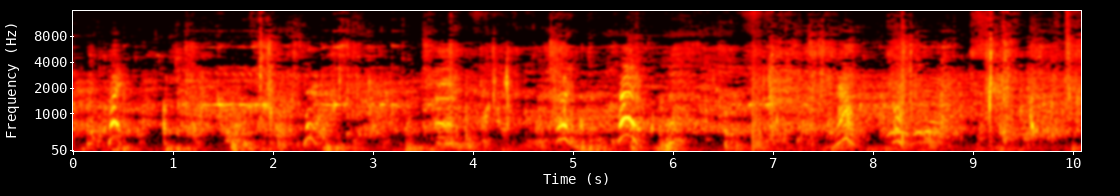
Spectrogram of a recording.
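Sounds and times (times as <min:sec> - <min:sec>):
man shouting: 0:04.8 - 0:05.8.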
